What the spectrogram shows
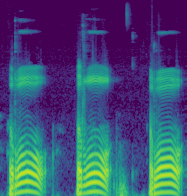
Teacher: Pertama huruf ro-nya masih getarannya terlampau banyak, lalu jangan cuman ro, tapi ro, angkat pangkal lidah. Ya, jadi bunyi vokal o pada huruf tebal, contohnya huruf ro itu bukan karena ro, bukan di-o-kan, bukan sengaja di-o-kan, tapi angkat pangkal lidah.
